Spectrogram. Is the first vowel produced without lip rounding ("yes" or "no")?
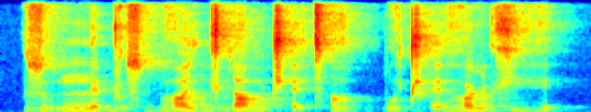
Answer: no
